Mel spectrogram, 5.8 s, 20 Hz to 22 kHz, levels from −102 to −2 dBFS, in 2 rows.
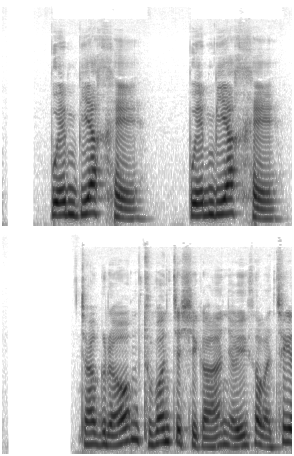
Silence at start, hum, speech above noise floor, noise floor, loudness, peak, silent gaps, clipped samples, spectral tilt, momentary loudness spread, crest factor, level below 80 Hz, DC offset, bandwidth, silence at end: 0.5 s; none; over 72 dB; under -90 dBFS; -19 LUFS; -4 dBFS; 2.95-3.58 s; under 0.1%; -6.5 dB/octave; 7 LU; 16 dB; -62 dBFS; under 0.1%; 11 kHz; 0 s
